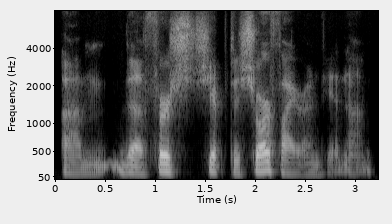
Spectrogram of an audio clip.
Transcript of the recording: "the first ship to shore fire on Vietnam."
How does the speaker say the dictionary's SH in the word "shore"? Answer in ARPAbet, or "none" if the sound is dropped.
SH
